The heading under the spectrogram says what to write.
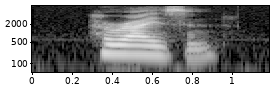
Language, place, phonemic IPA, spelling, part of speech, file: English, California, /həˈɹaɪ.zən/, horizon, noun, En-us-horizon.ogg
- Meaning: 1. The visible horizontal line (in all directions) where the sky appears to meet the earth in the distance 2. The range or limit of one's knowledge, experience or interest; a boundary or threshold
